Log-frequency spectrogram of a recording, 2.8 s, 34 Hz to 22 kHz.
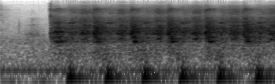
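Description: A KTM RC390 cup race motorcycle cranks slowly on a cold start with race fuel in the tank and a weak battery. The starter begins abruptly and then labours in a steady, sluggish rhythm of roughly two turns per second, loud and close, without catching.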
